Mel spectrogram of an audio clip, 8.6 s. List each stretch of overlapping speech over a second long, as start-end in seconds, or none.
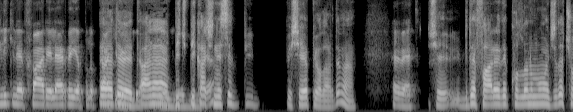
1.5-3.2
